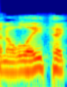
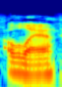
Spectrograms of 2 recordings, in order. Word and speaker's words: Olathe: I'm at Mid-America Nazarene, which is in Olathe, Kansas. That is how you say that. We hear a lot Olathe if you haven't been here before, but we're in the Kansas City area.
